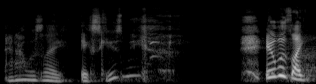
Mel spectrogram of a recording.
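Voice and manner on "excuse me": high, soft startled disbelief; shocked excuse me. Retold or imitated. Client stunned by her therapist's question, high disbelief. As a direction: caught completely off guard.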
